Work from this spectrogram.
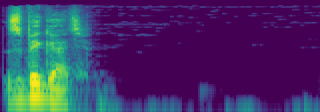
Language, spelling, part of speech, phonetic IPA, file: Russian, сбегать, verb, [zbʲɪˈɡatʲ], Ru-сбега́ть.ogg
- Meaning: 1. to run down (from) 2. to run away, to make off, to flee, to break out 3. to escape 4. to elope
